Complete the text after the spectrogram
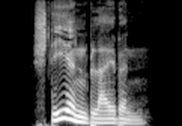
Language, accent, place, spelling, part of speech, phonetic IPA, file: German, Germany, Berlin, stehen bleiben, verb, [ˈʃteːən ˌblaɪ̯bn̩], De-stehen bleiben.ogg
- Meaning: alternative form of stehenbleiben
